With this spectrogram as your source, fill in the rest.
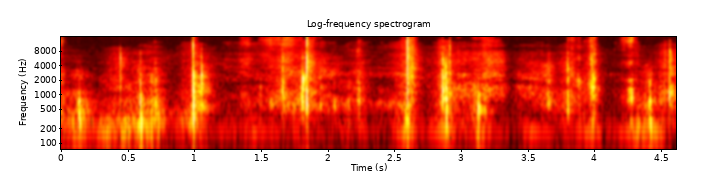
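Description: A clear plastic bag full of cotton buds is held in both hands, squeezed, crinkled and scratched with painted nails. It makes quiet, bright, dry crackles and crunches in irregular bursts, each dying away almost at once, over a faint low hum.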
